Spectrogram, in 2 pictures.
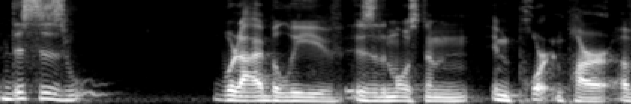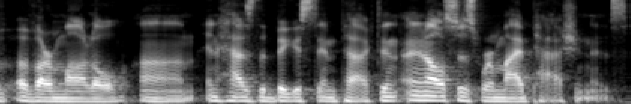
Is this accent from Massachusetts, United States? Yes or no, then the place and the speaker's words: yes; Amherst, Massachusetts, United States; I grew up in Amherst, Mass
